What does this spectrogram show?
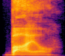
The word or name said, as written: bile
